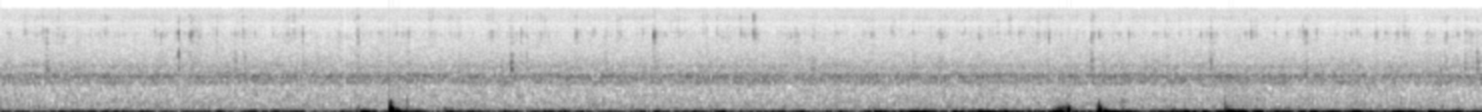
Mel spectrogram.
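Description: Underwater sound picked up by a freediver's camera: a steady low rumble of moving water with a faint steady tone, scattered faint crackling clicks, and a few soft low thumps, one about two seconds in and several more between about five and six seconds in.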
